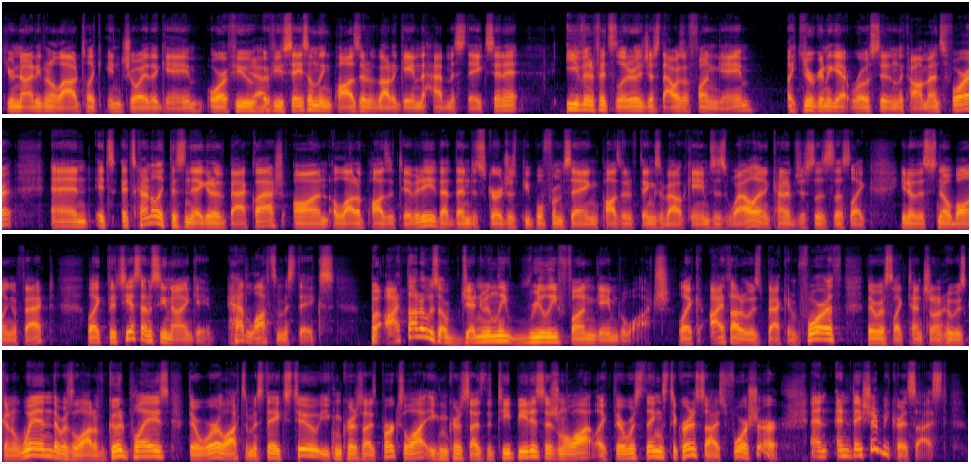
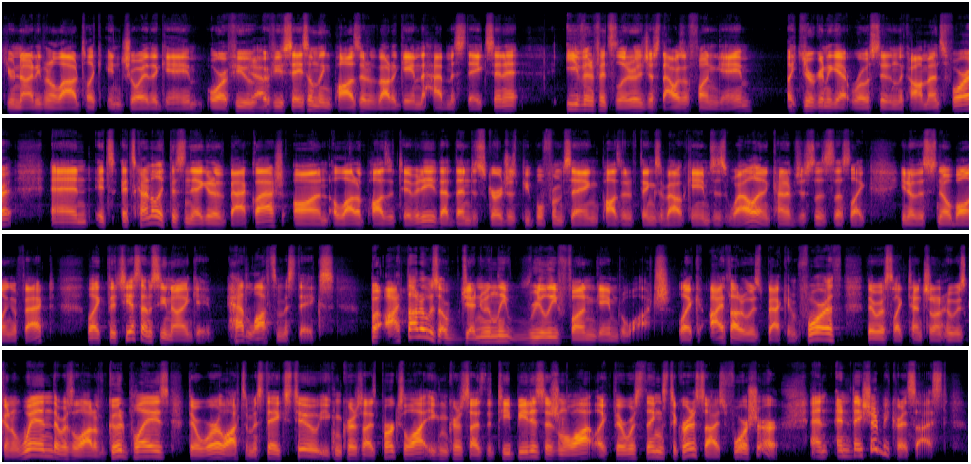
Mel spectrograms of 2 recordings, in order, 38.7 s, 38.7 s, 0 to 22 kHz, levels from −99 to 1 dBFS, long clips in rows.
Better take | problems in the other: first | thin; very; fading below 700 Hz

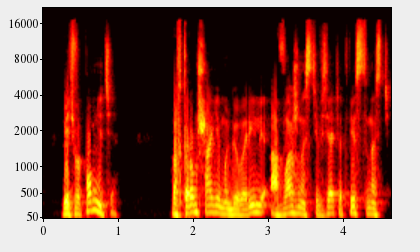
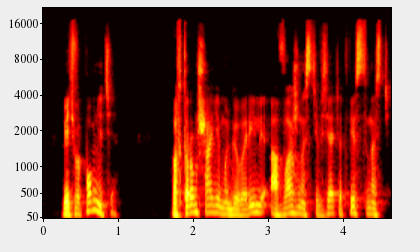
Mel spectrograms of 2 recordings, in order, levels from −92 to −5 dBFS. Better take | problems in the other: second | distortion; slight; 10 dB below the speech

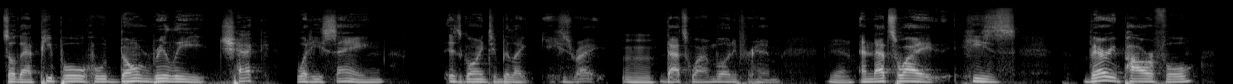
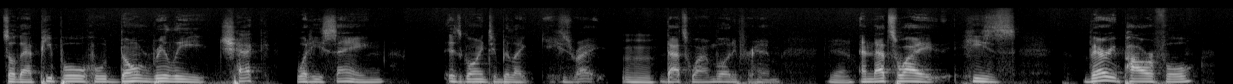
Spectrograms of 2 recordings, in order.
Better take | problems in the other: first | hiss; faint; throughout; 25 dB below the speech

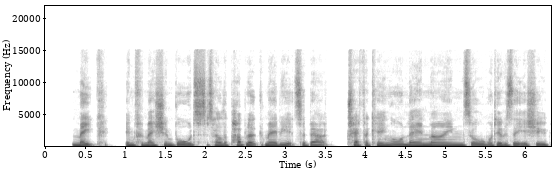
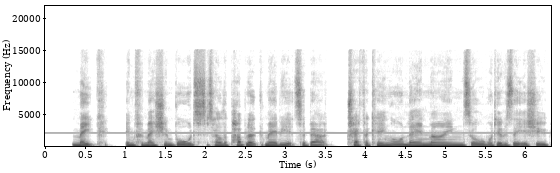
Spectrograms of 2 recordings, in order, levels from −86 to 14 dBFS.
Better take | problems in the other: first | high-pitched whine; faint; throughout; 2 kHz, 25 dB below the speech

